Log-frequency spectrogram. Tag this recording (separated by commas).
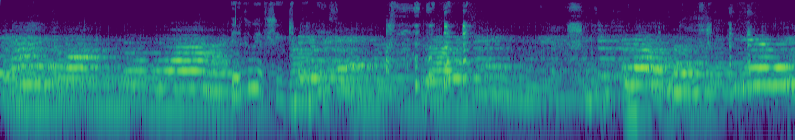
Speech, Lullaby, Music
